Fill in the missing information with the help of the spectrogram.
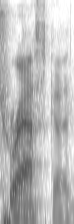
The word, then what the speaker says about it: Traska: Because I always Traska. Just the Z is silent. – Traska. So it's like Alaska, it's Traska.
